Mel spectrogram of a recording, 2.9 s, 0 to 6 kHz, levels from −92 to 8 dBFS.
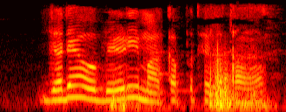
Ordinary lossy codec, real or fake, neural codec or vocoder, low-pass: AAC, 24 kbps; real; none; 5.4 kHz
